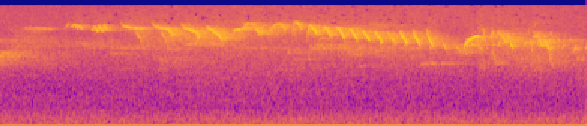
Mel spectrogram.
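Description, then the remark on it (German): Soft, high, thin birdsong of a European robin trickles along continuously in the background, a delicate string of quick twittering notes and trills with no voices present. “Ach, schön zartes Rotkehlchen im Hintergrund.”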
